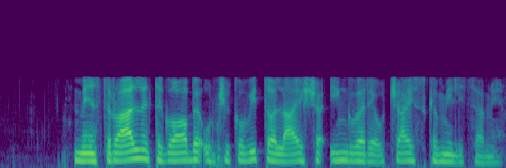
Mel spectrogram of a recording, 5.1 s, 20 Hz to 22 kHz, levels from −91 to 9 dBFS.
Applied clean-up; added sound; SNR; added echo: none; none; none; none.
